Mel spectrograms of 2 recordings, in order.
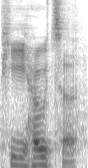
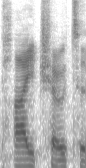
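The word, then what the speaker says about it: Piechota: It pronounces like P-Hota. Yeah, I'm just going to carry on saying Pi-Chota Zmek. Pi-Chota Zmek. I think I'm just going to keep saying that.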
